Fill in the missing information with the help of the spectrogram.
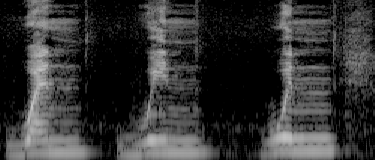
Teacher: اس میں واو کے لیے ہونٹ ہمارے دانتوں سے نہیں لگیں گے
